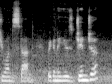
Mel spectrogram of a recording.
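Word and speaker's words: Jinja: understand we're gonna use ginger which is a weird word which rhymes with ginger ninja to display data on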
